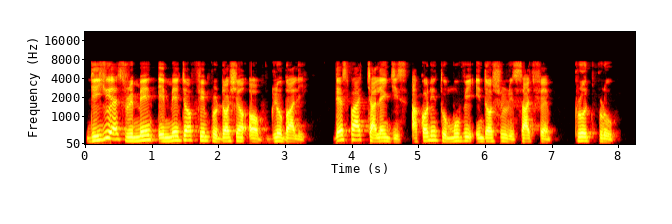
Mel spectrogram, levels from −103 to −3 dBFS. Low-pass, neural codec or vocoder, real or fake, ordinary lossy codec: 7.2 kHz; none; real; none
